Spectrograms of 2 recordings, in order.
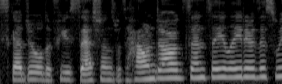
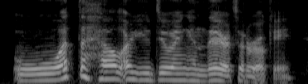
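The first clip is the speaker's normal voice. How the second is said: low, grumpy, grumbling mutter; 4 semitones lower than usual. Reading a story aloud, a character complains about noise: grumbling. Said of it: "Sero grumbles".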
